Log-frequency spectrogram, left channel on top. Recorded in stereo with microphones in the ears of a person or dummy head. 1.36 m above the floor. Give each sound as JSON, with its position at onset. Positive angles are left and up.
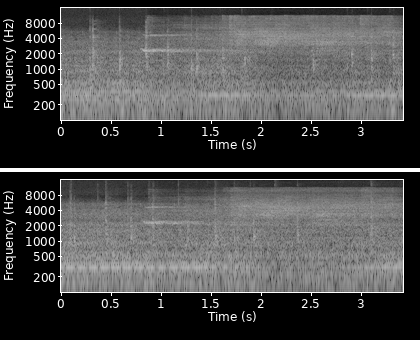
{"t": 0.8, "sound": "a running tap", "side_deg": 85, "distance_m": 4.5}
